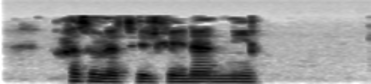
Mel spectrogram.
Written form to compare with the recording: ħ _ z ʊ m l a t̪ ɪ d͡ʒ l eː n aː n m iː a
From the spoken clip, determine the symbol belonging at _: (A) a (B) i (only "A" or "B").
A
